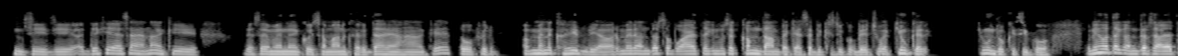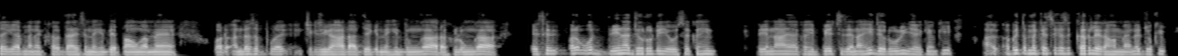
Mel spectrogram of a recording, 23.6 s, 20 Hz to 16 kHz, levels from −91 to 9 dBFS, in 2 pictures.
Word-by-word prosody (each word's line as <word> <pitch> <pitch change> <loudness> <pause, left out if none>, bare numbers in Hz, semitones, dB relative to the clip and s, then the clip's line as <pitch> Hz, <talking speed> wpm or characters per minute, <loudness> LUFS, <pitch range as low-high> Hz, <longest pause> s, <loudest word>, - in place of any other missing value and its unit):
जी, 120 0 -3
जी 120 +2 -3
अ, 125 - -6
देखिए, 140 +5 -2
ऐसा 145 +1 -1
है 135 - -1
ना, 155 +2 -1
कि 130 -4 -4 0.5
जैसे 125 +2 -1
मैंने 120 -1 +3
कोई 120 +3 -1
सामान 115 +1 +1
खरीदा 115 +2 -1
है 120 - +1
यहाँ 110 0 -1
आके, 140 +10 -4
तो 130 -6 0
फिर 130 -2 -2 0.3
अब 140 - -1
मैंने 155 +1 +4
खरीद 145 -1 0
लिया 115 -2 +1
और 115 +3 -1
मेरे 145 +2 +1
अंदर 145 +1 +2
से 150 0 -4
वो 135 - -1
आ 135 - +3
जाता 140 0 0
है - - -2
कि 140 - -3
मैं 140 - -1
उसे 150 +1 +1
कम 150 -1 +4
दाम 125 -2 +4
पे 115 - +2
कैसे 110 0 -1
भी 110 +1 -3
किसी 115 +1 -6
को 115 - -4
बेंचू 115 +3 +1
या 125 - +1
क्यों 160 - +4
क 125 -1 +3 0.5
क्यों 160 -1 +3
दूँ 120 - +2
किसी 105 - -3
को? 100 0 0 0.4
नहीं 160 +6 +5
होता 190 0 +5
कि 165 - -1
अंदर 145 +1 +4
से 140 - +3
आ 135 - +5
जाता 135 0 +5
है - - 0
कि, - - -1
"यार, 125 - +2
मैंने 120 0 -1
खरीदा 115 0 -1
है, 115 - +3
इसे 115 - -5
नहीं 115 -1 +1
दे 115 - +3
पाऊँगा 110 0 +4
मैं।" 115 -1 +3 0.4
और 110 - +1
अंदर 125 0 +1
से 135 - -1
पूरा 125 +1 -2
झिगझिगाहट 120 -2 0
आती 115 +1 +2
है - - +1
कि, 120 - -3
"नहीं 115 0 0
दूँगा, 120 +2 +3
रख 100 0 -1
लूँगा।" 120 +2 +3 0.4
ऐसे 130 +4 -1
र 145 - -1
पर 155 - +3
वो 165 +1 -1
देना 145 +3 +1
ज़रूरी 140 -1 0
हो, 125 - +1
उसे 125 +3 -5
कहीं 135 +1 -2 0.5
देना 130 +1 0
या 125 -1 -1
कहीं 120 -1 -4
बेच 135 0 -2
देना 125 0 +1
ही 155 +5 0
ज़रूरी 135 +1 0
है, 120 - -2
क्योंकि 130 +6 -5 0.3
अ, - - -4
अभी 150 +3 0
तो 155 - 0
मैं 150 -1 +1
कैसे-कैसे 150 0 -2
कर 145 +1 +4
ले 140 - +5
रहा 120 -2 +1
हूँ 120 - +1
मैनेज, 120 +3 -1
जो 125 - -1
कि - - 0
125 Hz, 275 wpm, -23 LUFS, 115-140 Hz, 0.5 s, नहीं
